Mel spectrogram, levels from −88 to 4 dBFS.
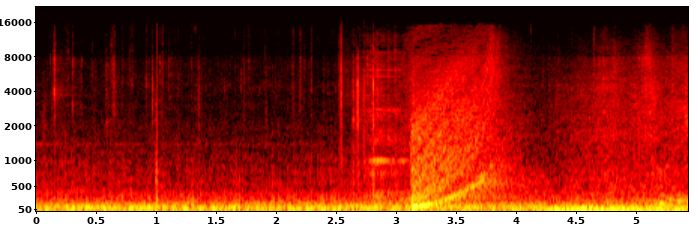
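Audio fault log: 1.01 s and 3.00 s, audio missing between chunks: at each point the sound skips ahead by a few milliseconds, and the audio on either side is butted together with no gap of silence. The two skips fall 2.0 s apart. The likely cause is a recorder or processor handling audio in 2-second chunks and dropping a brief slice each time one chunk closes and the next begins, which produces evenly spaced jumps.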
